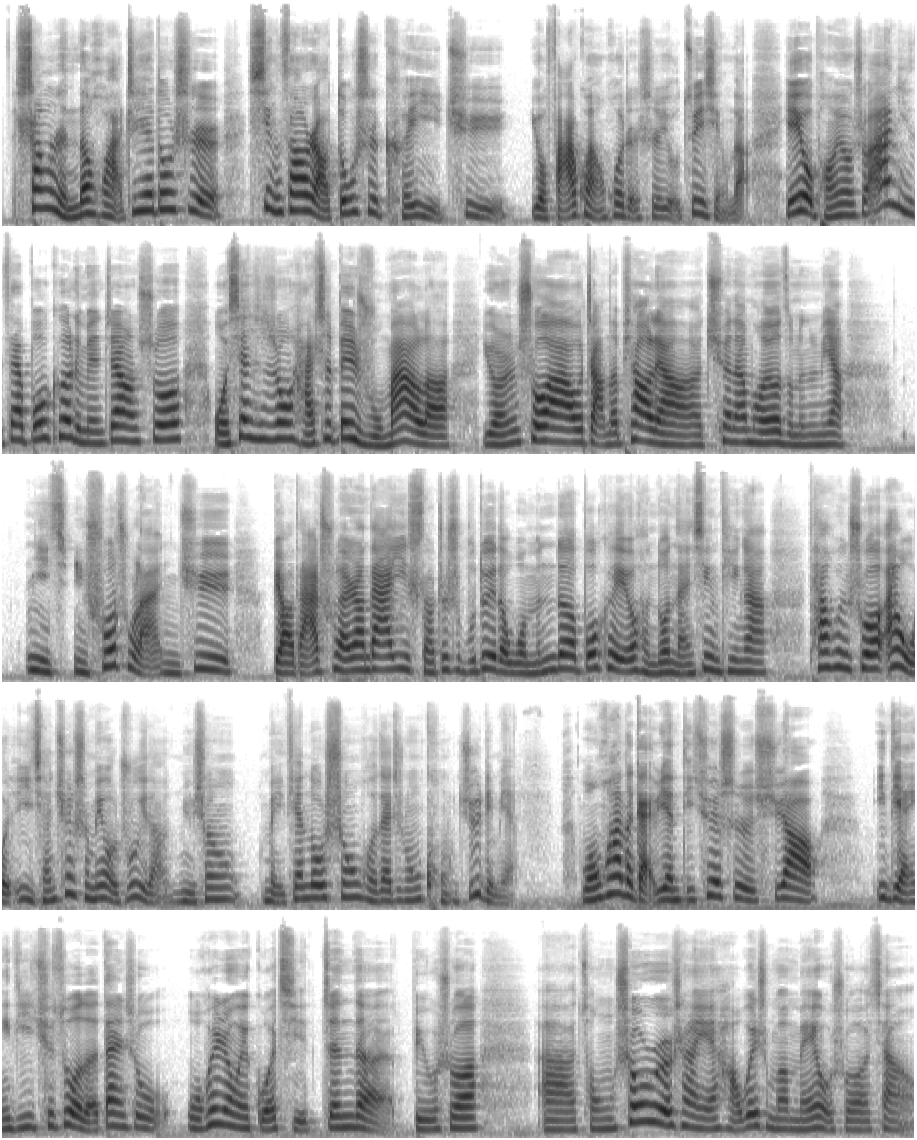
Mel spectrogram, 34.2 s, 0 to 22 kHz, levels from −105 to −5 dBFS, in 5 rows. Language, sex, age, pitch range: Chinese, female, 20-39, 175-235 Hz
